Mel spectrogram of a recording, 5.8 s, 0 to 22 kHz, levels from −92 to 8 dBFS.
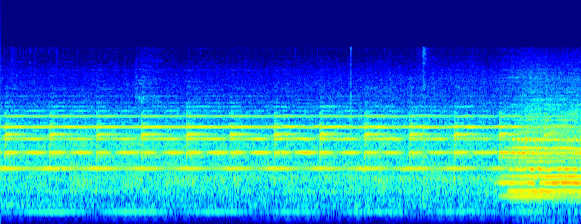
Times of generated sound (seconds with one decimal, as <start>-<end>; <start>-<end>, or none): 2.8-5.8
